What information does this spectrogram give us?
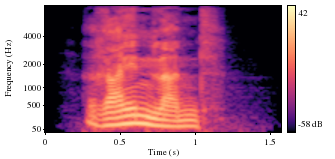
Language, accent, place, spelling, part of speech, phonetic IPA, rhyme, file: German, Germany, Berlin, Rheinland, proper noun, [ˈʁaɪ̯nˌlant], -aɪ̯nlant, De-Rheinland.ogg
- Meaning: Rhineland (geographical region in western Germany, roughly equivalent to the former Prussian Rhine Province)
